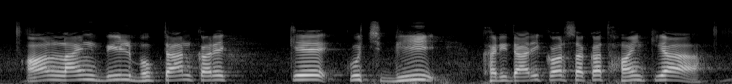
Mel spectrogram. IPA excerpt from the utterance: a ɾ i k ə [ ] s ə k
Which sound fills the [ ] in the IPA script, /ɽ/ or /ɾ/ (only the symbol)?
ɾ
